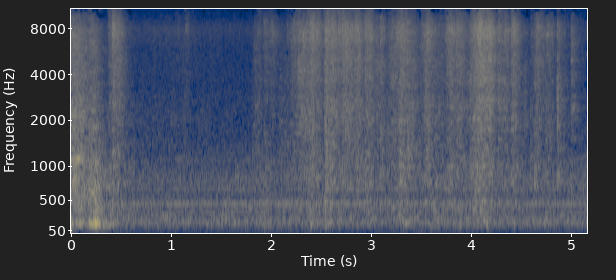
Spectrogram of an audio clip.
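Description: Faint crinkling and scraping from a foil-lined baking sheet of chicken wings being handled, in irregular scratchy ticks from about two seconds in, over a faint steady hum.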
